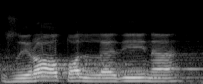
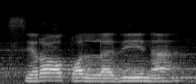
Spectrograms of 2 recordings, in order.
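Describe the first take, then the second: First: The word begins with an s-z blended sound. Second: The word begins with a plain s sound. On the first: This is another reciter's reading. "kalau kholaf ismam ziratal ladzina" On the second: This is one reciter's reading. "kumbul pakai siratal ladzina"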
